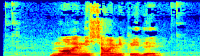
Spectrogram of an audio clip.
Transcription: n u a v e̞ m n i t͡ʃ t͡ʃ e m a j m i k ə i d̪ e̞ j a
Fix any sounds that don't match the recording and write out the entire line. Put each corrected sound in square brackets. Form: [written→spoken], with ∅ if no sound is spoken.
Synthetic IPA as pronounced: n u a v e̞ m n i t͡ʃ t͡ʃ [e→a] m a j m i k ə i d̪ e̞ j [a→e]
